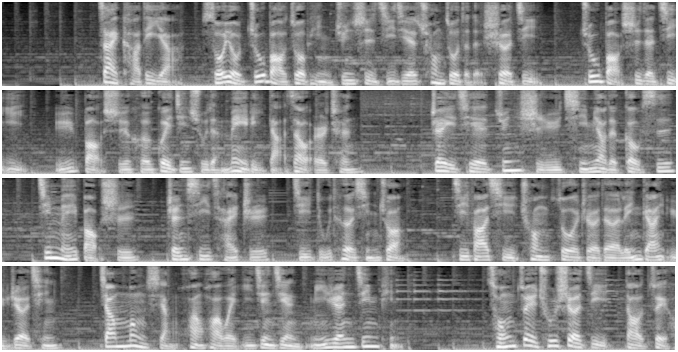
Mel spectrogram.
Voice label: Mandarin, Chinese-Mandarin, Male, Teens-20s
